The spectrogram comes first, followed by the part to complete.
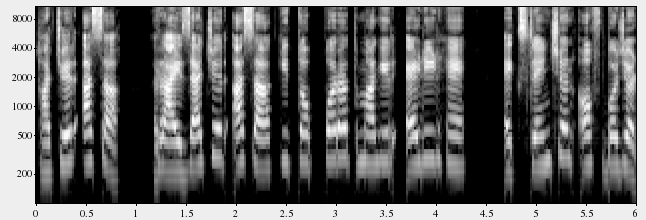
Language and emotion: Goan Konkani, neutral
